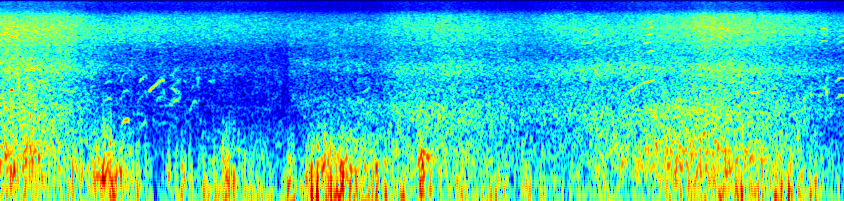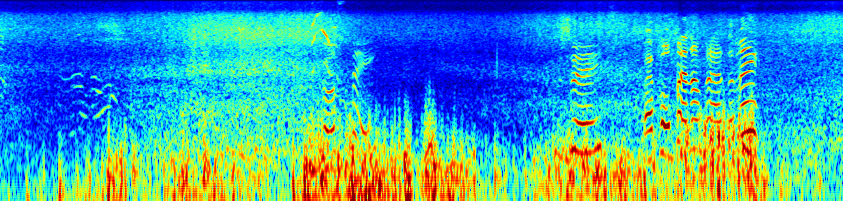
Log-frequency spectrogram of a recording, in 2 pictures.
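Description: Waves wash and break on the shore steadily.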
